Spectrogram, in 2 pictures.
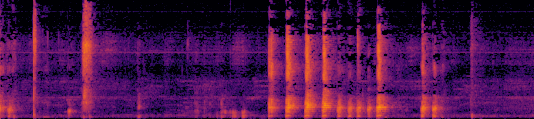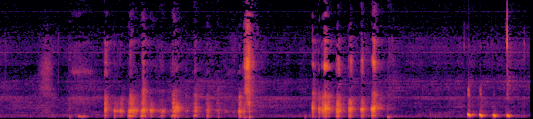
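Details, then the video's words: A female Shih Tzu growls in bursts of nasal, quacking, gremlin-like grumbles, broken by short pauses. "Adorable Shih Tzu sounds like a Gremlin"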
